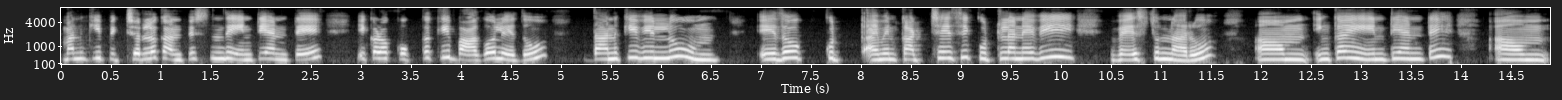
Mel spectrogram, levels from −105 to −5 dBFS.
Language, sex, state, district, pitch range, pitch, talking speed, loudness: Telugu, female, Andhra Pradesh, Visakhapatnam, 260-315 Hz, 285 Hz, 100 wpm, -13 LUFS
